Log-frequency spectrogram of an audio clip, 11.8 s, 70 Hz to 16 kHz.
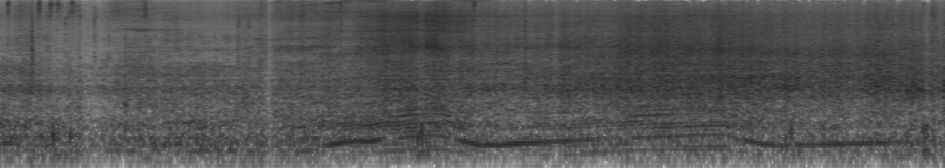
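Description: Mercedes OM642 3.0-litre V6 diesel in a Chrysler 300C, heard from inside the cabin, pulling under throttle with road noise. Its drone grows louder about four seconds in and shifts up and down in pitch. The swirl-flap motor fault has been bypassed, and the engine feels a lot more responsive, out of limp mode.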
